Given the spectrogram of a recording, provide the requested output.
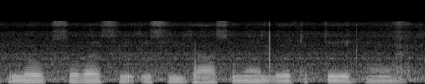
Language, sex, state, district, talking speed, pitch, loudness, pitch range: Hindi, male, Uttar Pradesh, Jalaun, 115 wpm, 95 Hz, -25 LUFS, 95-100 Hz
